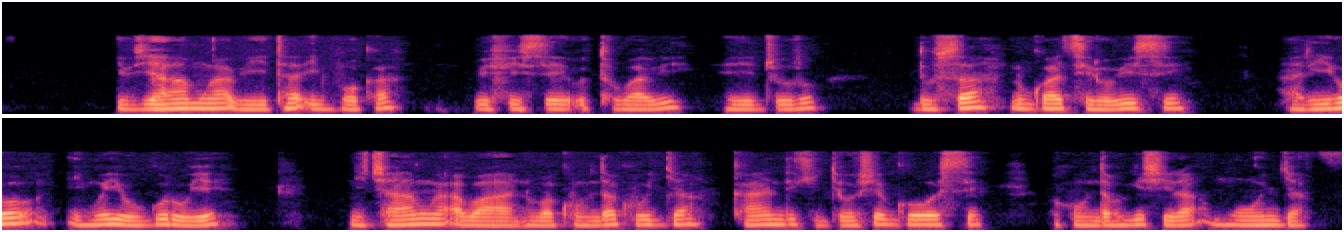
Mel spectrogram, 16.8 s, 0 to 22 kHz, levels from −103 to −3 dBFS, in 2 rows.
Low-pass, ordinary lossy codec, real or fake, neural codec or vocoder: 7.2 kHz; MP3, 48 kbps; real; none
